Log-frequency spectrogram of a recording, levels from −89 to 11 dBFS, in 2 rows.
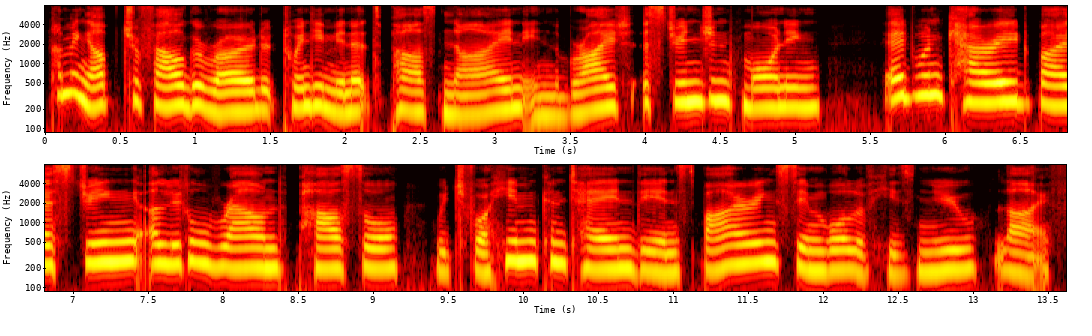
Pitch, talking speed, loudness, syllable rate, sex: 215 Hz, 150 wpm, -18 LUFS, 4.1 syllables/s, female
